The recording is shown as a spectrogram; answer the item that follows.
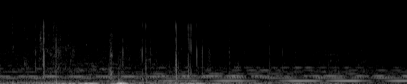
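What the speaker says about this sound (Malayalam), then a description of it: "അപ്പോ ആ ചേട്ടൻ ബോട്ട് അടുപ്പിക്കാൻ പോണേന്" A boat is brought alongside to dock at Thanthonni Thuruth island, a soft low engine hum with some creaks and squishy water knocks against the hull, quiet and close, with no talk.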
